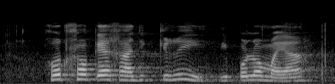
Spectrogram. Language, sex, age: Tswana, male, 23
